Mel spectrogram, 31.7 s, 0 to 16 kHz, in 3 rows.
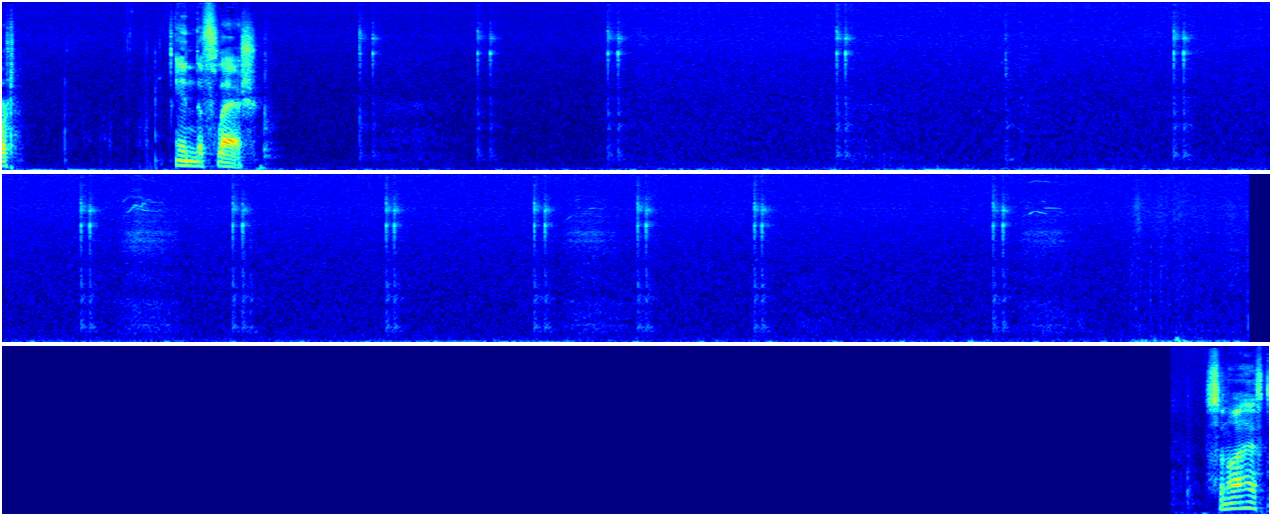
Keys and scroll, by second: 3.1-3.8 typing, 4.7 Up, 4.9 Up, 5.2 Up, 6.1 Return, 10.9 Up, 11.2 Left, 11.3 Left, 11.5 Left, 11.6 Left, 12.0 Right, 12.3 Left, 12.5 typing, 13.2 Return, 18.7-27.6 typing, 27.6 Return, 29.9 Escape, 29.9-30.9 typing.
